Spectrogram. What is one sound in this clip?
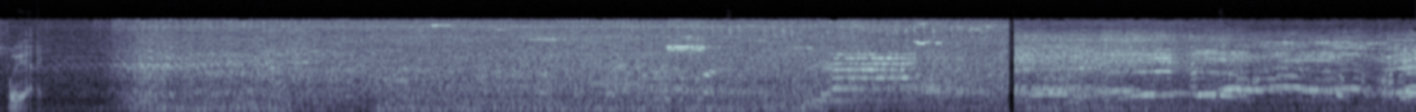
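Motorbikes and cars rumble past in heavy traffic.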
